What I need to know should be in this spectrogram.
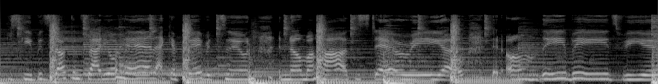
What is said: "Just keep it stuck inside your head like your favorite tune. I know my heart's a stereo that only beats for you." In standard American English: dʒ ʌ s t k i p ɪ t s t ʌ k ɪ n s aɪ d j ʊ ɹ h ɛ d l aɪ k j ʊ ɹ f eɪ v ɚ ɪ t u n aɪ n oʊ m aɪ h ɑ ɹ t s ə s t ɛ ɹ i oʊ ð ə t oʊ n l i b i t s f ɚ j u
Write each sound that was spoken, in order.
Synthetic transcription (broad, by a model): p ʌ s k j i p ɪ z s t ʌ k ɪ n s aɪ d j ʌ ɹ h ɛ l aɪ k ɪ f eɪ v ɚ ɪ t u n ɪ n oʊ m aɪ h ɑ ɹ t ə s t ɛ ɹ i oʊ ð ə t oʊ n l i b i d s f ɚ j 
